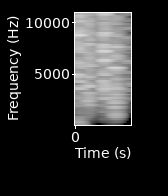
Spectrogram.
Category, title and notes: Instrument samples > Percussion
Glitch-Perc-Glitch Cymbal 3
Glitch, FX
